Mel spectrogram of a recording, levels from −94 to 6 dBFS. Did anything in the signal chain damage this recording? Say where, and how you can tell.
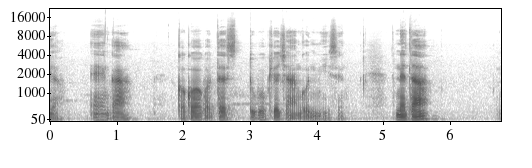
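No, nothing in this speech recording stood out on listening as damage from any stage of the signal chain.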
